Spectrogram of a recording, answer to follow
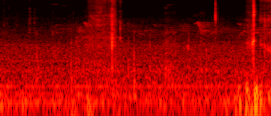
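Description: Quiet outdoor background with a brief soft hiss a little past a second in. Near the end, crisp crunching as a bite is taken from an apple slice.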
